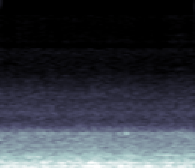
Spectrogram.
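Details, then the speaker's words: Carrier Weathermaster condenser after replacing both fans and rewiring them from one shared capacitor to two separate capacitors: even, steady airy whir with smooth motor hum, no wobble, scrape or chatter; fans running normally. "she's running it's going pretty good now"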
